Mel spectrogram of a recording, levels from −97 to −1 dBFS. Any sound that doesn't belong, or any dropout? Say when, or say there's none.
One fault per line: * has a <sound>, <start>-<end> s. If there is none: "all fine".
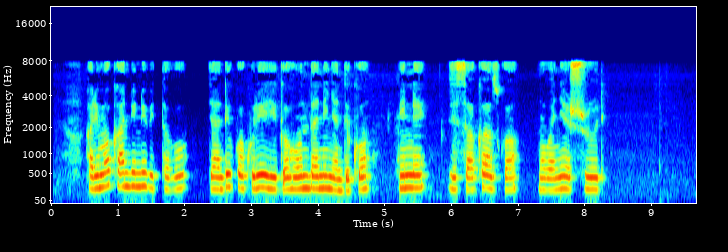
all fine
